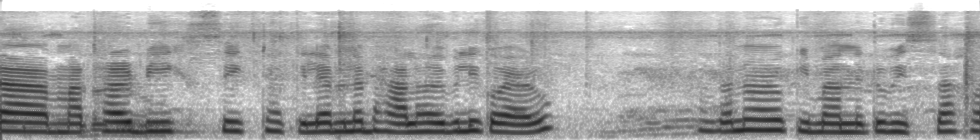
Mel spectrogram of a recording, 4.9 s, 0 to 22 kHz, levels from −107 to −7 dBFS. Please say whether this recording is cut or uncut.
uncut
